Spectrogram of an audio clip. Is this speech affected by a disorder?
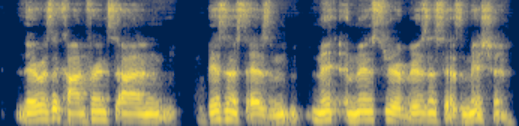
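Yes: Parkinson's; Parkinson's diagnosed about 6.5 years earlier, gradually somewhat worse, not debilitating; handwriting difficult, typing less accurate, things slower, still able to function; still teaching and speaking publicly.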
